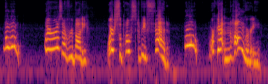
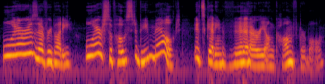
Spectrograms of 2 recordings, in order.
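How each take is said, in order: First: High, loud squawking hens; hungry chickens with shrieked whoops. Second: Cow voice. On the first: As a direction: cluck and squawk the complaint. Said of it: "all the chickens said". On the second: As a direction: stretch the words like lowing cattle. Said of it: "all the cows said". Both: Acted.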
